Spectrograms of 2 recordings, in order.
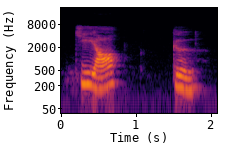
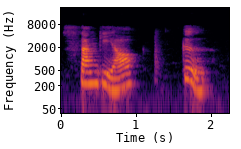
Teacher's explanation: Hold the back of the tongue with force longer than 기역 sound and add pressure to the throat.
